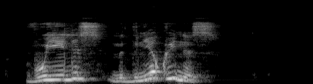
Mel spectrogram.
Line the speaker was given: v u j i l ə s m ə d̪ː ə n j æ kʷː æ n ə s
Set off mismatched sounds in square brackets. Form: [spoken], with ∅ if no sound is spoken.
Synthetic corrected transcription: v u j i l ə s m ə d̪ː ə n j æ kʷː [i] n ə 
